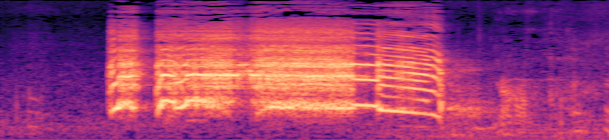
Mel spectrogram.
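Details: Rooster on a Norwegian farm, a farm bird walking freely around the yard, gives one loud, harsh crow: a short opening note, then a long sustained tone ending in a falling, broken tail; quiet background afterwards.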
